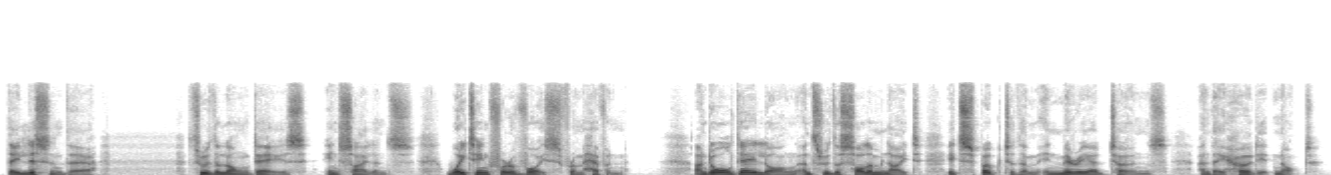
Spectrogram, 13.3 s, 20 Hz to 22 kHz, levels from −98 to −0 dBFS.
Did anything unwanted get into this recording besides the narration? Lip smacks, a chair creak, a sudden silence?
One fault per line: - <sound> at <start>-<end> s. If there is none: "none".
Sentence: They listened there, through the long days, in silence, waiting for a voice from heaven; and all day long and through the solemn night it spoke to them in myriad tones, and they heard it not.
none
